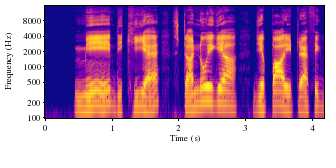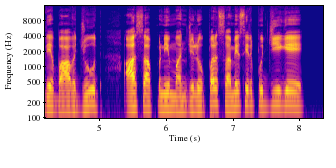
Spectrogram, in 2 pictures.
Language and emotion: Dogri, surprised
